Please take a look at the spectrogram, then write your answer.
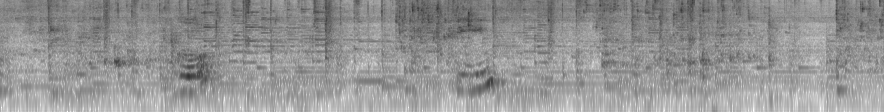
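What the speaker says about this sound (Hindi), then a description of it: "चार ग्लास मैंने इसमें पानी ऐड कर दिया है" Glasses of water are poured one after another into a cooking pot on the flame while making nihari, with splashing pours heard under a person's voice counting along.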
